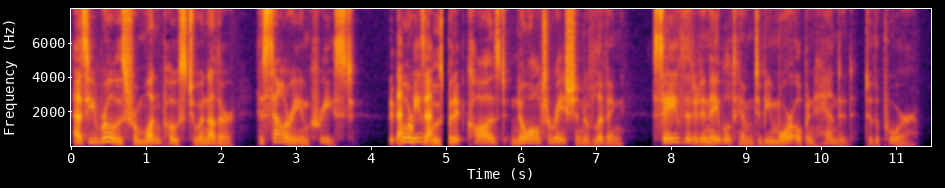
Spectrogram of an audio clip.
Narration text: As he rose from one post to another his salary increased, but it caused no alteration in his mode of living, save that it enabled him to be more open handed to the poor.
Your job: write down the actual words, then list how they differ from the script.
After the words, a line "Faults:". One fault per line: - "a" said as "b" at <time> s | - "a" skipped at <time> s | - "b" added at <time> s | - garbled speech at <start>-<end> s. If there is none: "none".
As he rose from one post to another his salary increased, [garbled] but it caused no alteration of living, save that it enabled him to be more open handed to the poor.
Faults:
- garbled speech at 4.2-5.0 s
- "in his mode" skipped at 6.8 s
